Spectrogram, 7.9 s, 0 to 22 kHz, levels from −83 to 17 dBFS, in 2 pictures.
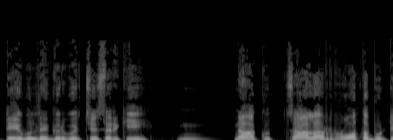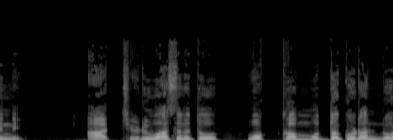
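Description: Speech clip with a call audio freeze from 1.85 to 2.36 s: sound smears into a fading buzz, then about 150 ms of silence, likely jitter-buffer underrun. Unlike a dropout, nothing is lost; speech resumes where it stopped, about 0.49 s late.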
